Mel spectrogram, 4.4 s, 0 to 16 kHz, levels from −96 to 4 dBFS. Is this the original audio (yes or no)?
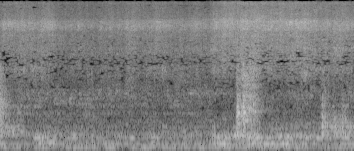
yes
